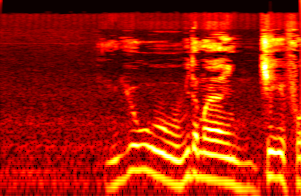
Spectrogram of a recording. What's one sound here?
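A man speaks animatedly close to a microphone.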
